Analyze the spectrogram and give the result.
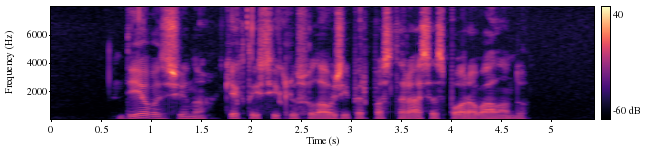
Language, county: Lithuanian, Klaipėda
